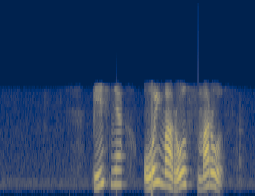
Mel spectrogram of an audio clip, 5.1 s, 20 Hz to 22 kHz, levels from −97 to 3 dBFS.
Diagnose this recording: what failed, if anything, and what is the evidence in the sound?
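The first problem sits at the driver or buffer stage: three blocks of digital silence. At 1.39 s the signal drops to silence for about 5 ms, at 2.34 s for under 3 ms, and at 3.96 s for about 12 ms, which fits a 512-sample buffer that wasn't filled in time. Each one switches off and back on with no fade, so you hear a tick or a tiny pop at the edges rather than a real gap.

The second problem is on the network side: packet loss filled with silence. From 3.03 to 3.05 s the speech has a clean 20 ms hole, which matches one lost packet at a typical 20 ms packetisation, and the receiver just played zeros in its place. It has hard edges, and it's long enough to register as a brief chop in the speech rather than just a tick. The G.711 telephone coding underneath is doing its usual thing, with the band held to roughly 200 Hz to 3.4 kHz.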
